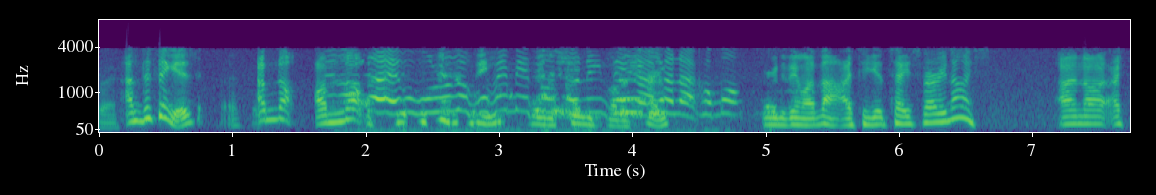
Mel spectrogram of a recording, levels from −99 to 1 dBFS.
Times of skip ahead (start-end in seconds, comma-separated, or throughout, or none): none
